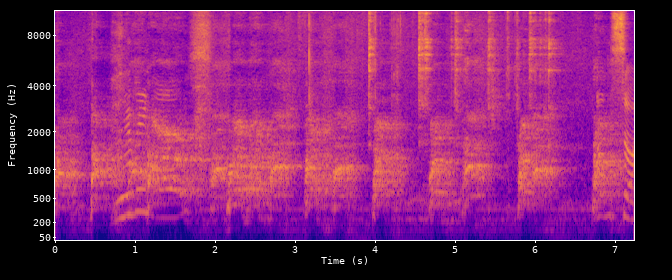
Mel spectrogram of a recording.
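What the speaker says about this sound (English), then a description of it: "Once in a while my dogs just start barking." Several pet dogs bark in repeated bursts through a home setting, loud and close, with a person speaking briefly over them.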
